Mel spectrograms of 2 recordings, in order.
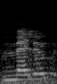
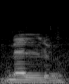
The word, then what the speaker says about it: Melu: Our first crew member is Malu. I'm pronouncing your name correctly, aren't I? Yeah, it's really hard to say because it's Melu in Danish. There we go. Melu.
